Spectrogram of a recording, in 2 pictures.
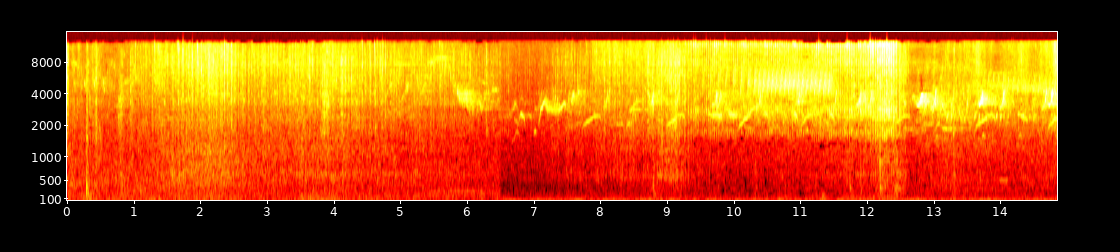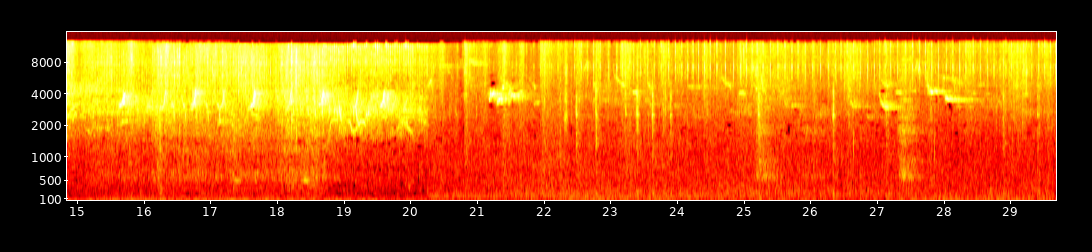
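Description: Birds singing over a faint outdoor background hush. The birdsong is busiest through the middle, with scattered calls after that.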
